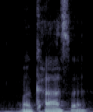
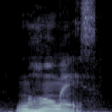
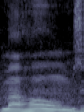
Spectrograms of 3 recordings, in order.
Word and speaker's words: Mahomes: Mikasa? Mahomes. – Mahomes. – Pronounced Mahomes in both English and Spanish, the reigning MVP for the Kansas City Chiefs will undoubtedly be the focus of the Bolts defense in Mexico City.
